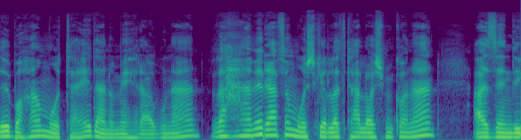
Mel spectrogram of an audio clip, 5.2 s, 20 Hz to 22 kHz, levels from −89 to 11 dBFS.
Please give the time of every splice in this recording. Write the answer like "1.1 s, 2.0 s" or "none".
2.1 s, 2.7 s, 3.5 s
